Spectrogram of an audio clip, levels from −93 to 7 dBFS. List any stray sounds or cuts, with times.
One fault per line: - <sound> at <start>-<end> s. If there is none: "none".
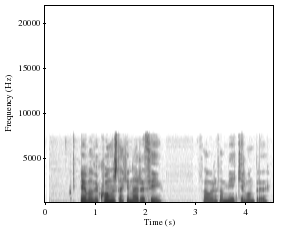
none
